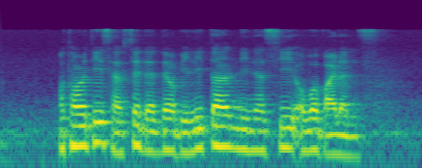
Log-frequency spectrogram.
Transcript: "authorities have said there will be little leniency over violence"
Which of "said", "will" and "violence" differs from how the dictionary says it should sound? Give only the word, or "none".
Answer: will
